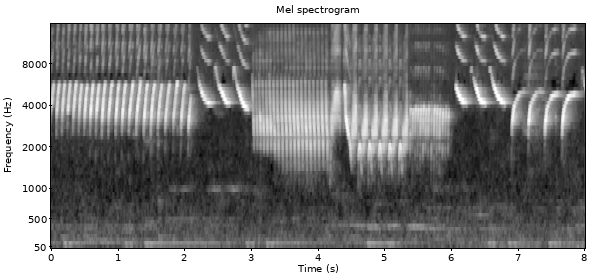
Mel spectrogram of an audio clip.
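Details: Canary song for teaching young canaries to sing: steady rolling trills at varying pitches alternate with quick upward-sweeping whistled notes, with a low hum in the background.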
